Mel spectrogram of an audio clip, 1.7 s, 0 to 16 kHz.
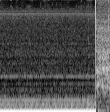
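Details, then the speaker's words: HPEVS AC50 motor from a delivery van after its bearing was replaced, running at 1000 rpm: a smooth, steady hum with clean even tones and no scraping or rumble. The earlier strange noise is gone; normal motor run. "Pues ahí está girando bien A mil revoluciones por minuto ya no se escucha el sonido ese raro y pues ya listo terminamos"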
